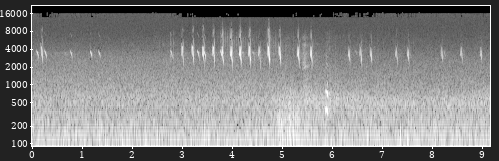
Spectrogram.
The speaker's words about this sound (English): A little bit of foliage, wild bird perched right next to 40's cage. It's a very light colored bird, female I think. And that's her. It's calling in response to bird 3 at 7.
